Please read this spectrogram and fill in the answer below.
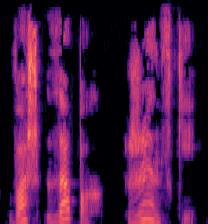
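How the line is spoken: Gentle, as to child. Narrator (Russian): мягко, словно ребенку, начал объяснять Кейси

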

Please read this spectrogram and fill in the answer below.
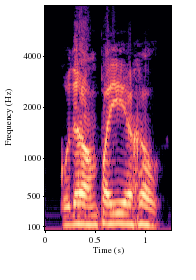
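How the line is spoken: Growling. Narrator (Russian): рычал Шварц

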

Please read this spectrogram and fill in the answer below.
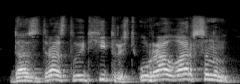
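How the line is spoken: Shouting. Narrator (Russian): закричал Лабан

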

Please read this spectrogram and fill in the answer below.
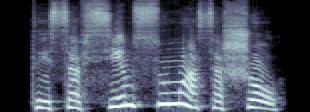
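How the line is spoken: Grey-haired man shouting. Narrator (Russian): кричал седой человек

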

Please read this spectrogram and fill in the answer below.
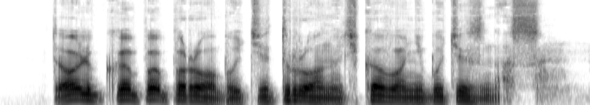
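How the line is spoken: Monotone voice. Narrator (Russian): монотонным голосом произнес он

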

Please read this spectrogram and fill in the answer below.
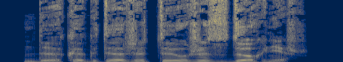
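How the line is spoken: Exhaled through teeth. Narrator (Russian): выдохнул Миша сквозь зубы

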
